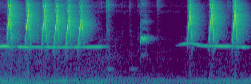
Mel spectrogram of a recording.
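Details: Rapid, evenly spaced buzzy chips over a long level whistle, a short pause, then three more chips over a renewed whistle; a bar-winged prinia lure song used to make birds sing.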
